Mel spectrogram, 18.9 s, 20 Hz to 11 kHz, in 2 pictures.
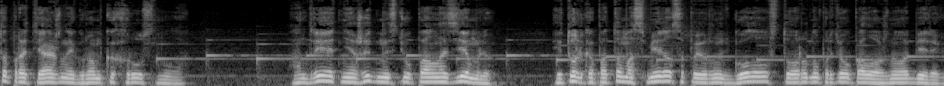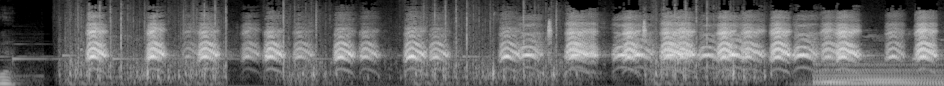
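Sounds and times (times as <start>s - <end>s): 
speech: 0.0s - 2.0s, 2.9s - 10.2s
flock of crows cawing as they fly out of a forest: 10.0s - 18.8s.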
